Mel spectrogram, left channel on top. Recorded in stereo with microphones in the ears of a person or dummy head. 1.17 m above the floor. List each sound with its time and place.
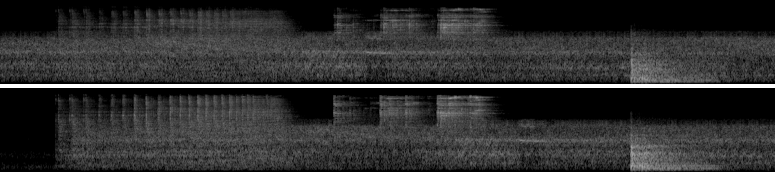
0.6 s keys jangling: 20° right (ahead or behind), 1.8 m; by 2.9 s 55° right (ahead or behind), 3.5 m
3.3 s a dropped coin: 65° right (ahead or behind), 9 m
6.3 s a door slam: 25° right (ahead or behind), 1.3 m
